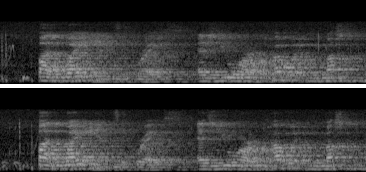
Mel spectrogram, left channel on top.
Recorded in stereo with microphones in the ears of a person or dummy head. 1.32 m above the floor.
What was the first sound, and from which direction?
A woman speaking, 80° right.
